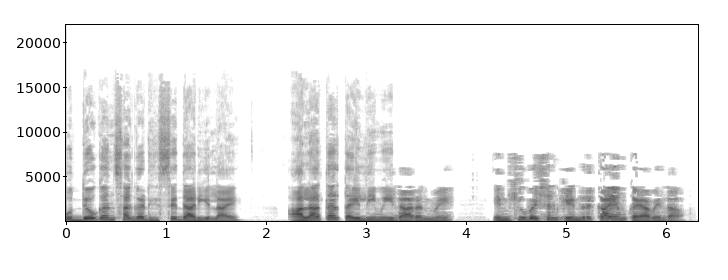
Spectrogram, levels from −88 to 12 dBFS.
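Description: At 3.27 s the adaptive stream switched to a lower bitrate and stayed there until the clip ends. The connection appears to have slowed, so the player swapped to a leaner encoding without any gap. The speech turns abruptly dull, with nothing above 7.6 kHz, and takes on heavier codec artefacts. The sound points to an AAC stream dropping from around 96 kbit/s to around 16 kbit/s.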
